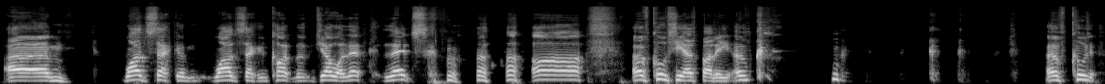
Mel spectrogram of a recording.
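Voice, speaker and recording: English male football show host, fairly high voice, dry sound, matey and digressive live banter. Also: steady tone, takes it slowly, pauses often, dry recording. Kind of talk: casual live fan debate.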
